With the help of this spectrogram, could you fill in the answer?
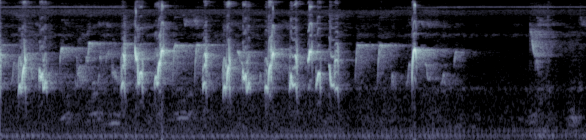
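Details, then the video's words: Bulbul used as a decoy, singing many songs: a fast, rollicking sequence of clear whistled chirps rising and falling over about four seconds, ending with a single louder note and a faint last chirp. "เปิดดอกเพลงเบิ้ล!!ร้องหลายเพลงSuara merbah lekir gacorbahanan"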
